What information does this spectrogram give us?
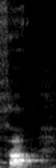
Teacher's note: tsa ujung lidah bertemu dengan ujung gigi seri atas. Jadi nempel ee lidah kalian sama ujung gigi seri atas kalian.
